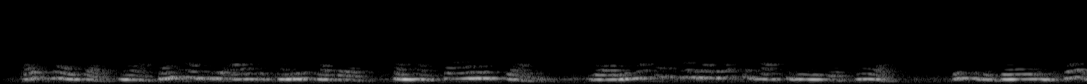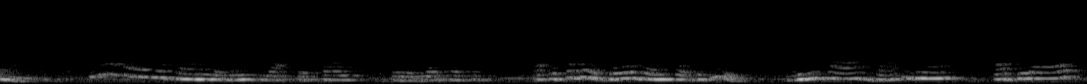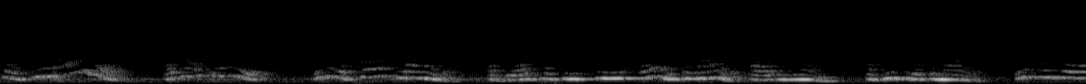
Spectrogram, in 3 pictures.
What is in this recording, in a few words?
Television; Home Shopping Show With Announcer And Typing Sounds. Through Thick Wall.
